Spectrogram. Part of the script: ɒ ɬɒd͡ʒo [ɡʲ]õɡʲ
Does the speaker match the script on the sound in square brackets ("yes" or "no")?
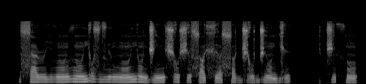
no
